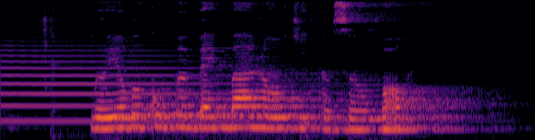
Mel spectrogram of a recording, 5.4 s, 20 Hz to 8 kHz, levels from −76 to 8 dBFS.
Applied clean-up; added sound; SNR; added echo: none; Trumpet; 15 dB; reverberation time 2.1 s.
